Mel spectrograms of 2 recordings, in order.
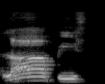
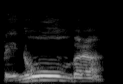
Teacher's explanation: Todas son graves porque su sílaba penúltima es su sílaba tónica, es la sílaba predominante y en consecuencia la que lleva el mayor golpe de voz, y entonces esas palabras se constituyen como graves o llanas.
